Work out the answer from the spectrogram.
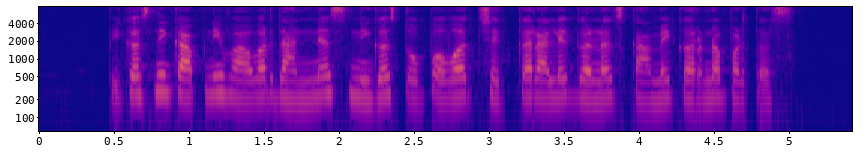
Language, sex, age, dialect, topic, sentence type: Marathi, female, 51-55, Northern Konkan, agriculture, statement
